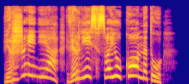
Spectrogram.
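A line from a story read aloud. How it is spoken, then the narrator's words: Yelling while running. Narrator (Russian): бежит миссис Клейборн и вопит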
